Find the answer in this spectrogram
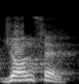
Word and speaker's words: Johannsen: नहीं, क्योंकि इसमें ऑप्शन में आपको जॉनसन, जेनसन, JENSEN भी देगा कई बार, तो हमें ध्यान रखना, ये जॉन सेन बोलेंगे। जॉन सेन, जेनसन, जॉनसन, सब अलग अलग है।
